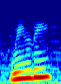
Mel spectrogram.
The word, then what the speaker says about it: Wili: gonna proceed on down Willie Road Willie if you notice it is pronounced in the English fashion otherwise if it was Hawaiian it'd be wheelie I believe or no that's correct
